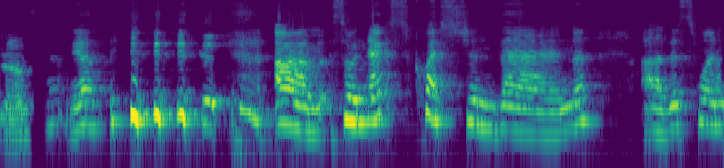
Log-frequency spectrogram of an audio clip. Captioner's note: giggling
